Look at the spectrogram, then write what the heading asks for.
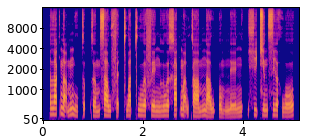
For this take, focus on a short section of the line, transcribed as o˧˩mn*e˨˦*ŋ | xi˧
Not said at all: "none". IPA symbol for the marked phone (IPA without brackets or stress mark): e˨˦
